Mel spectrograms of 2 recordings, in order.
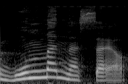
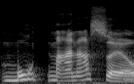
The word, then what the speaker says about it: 못 만났어요: It's kind of like an N sound, isn't it, when it comes before an M.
